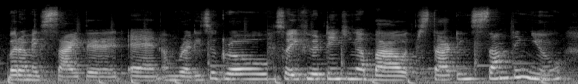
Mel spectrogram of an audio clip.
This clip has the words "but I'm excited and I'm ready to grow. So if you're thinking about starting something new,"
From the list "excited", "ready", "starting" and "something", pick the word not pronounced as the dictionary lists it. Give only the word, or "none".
something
